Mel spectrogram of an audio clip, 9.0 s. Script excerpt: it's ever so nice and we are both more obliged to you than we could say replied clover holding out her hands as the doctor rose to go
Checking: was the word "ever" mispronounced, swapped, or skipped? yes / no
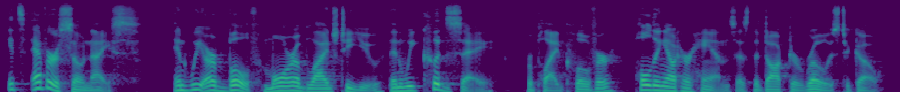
no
